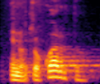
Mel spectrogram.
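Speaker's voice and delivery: normal talking voice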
